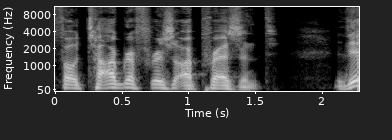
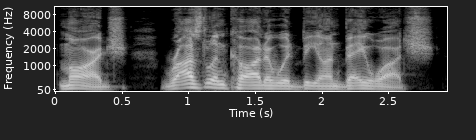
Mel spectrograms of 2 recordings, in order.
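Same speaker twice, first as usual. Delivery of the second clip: normal talking voice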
